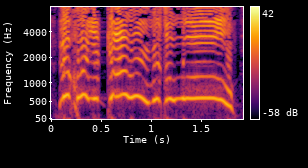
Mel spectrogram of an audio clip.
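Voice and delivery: very high, loud mock scream; hammed-up terrified yell; panicked warning. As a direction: shriek a warning at a careless driver. Passengers warning the careless skipper.

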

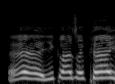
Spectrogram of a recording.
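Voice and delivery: high, casual imitated skipper; boatman checking in. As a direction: mimic a carefree skipper calling to passengers. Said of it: "this Greek Cypriot guy sailing the boat a bit like this".

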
